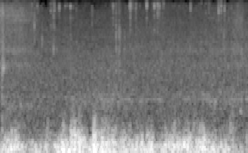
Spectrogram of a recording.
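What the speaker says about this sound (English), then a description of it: "Wind is too crazy" Strong wind on a lake during bass fishing, loud low buffeting on the microphone that surges and eases throughout.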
